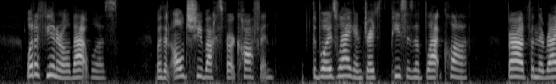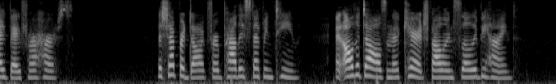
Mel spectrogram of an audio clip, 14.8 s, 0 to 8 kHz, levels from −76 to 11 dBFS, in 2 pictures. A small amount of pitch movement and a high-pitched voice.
Yes: narrow, 2.2 semitones; very high, 255 Hz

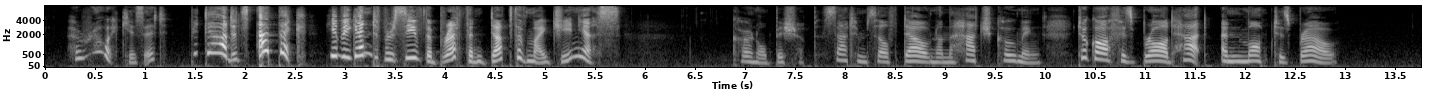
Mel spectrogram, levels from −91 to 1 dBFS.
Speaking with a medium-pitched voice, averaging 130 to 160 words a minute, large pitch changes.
No: high, 235 Hz; average, 155 wpm; wide, 6.7 semitones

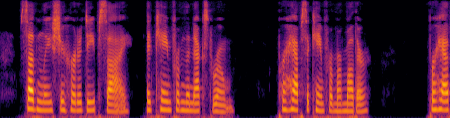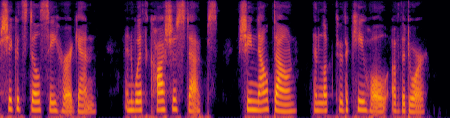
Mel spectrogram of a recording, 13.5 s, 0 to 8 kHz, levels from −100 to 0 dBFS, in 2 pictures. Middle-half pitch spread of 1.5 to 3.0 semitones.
Yes: narrow, 2.4 semitones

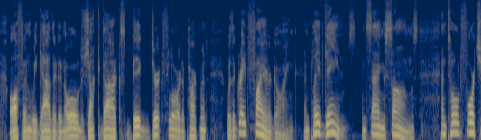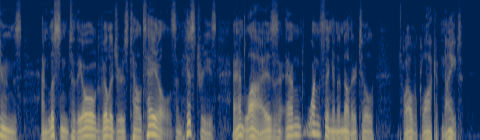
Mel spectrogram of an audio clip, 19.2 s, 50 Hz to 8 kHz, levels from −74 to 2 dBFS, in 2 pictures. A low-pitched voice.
Yes: low, 105 Hz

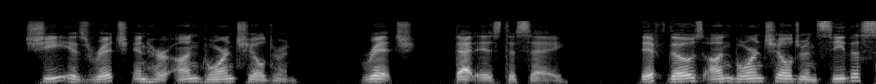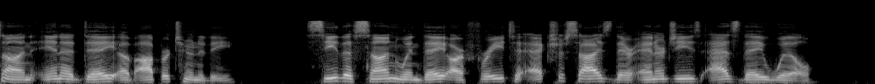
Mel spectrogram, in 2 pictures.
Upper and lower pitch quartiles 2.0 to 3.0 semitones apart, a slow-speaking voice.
No: average, 3.6 semitones; slow, 130 wpm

